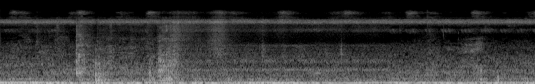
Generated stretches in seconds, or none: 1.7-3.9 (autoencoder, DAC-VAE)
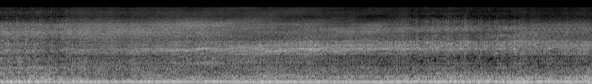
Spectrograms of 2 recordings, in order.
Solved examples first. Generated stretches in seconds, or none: 0.7-4.1 (autoencoder, DAC-VAE); 5.2-5.9

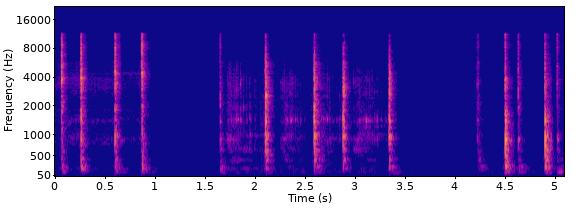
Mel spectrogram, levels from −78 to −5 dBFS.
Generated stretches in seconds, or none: 0.0-3.0 (autoencoder, DAC-VAE); 4.0-5.1

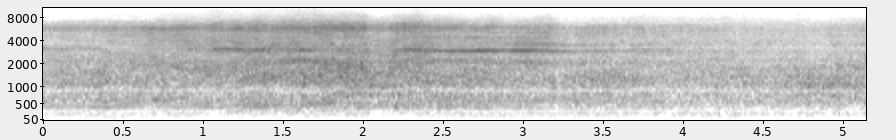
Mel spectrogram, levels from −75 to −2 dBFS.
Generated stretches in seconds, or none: 0.0-2.6 (autoencoder, DAC-VAE); 4.1-5.1

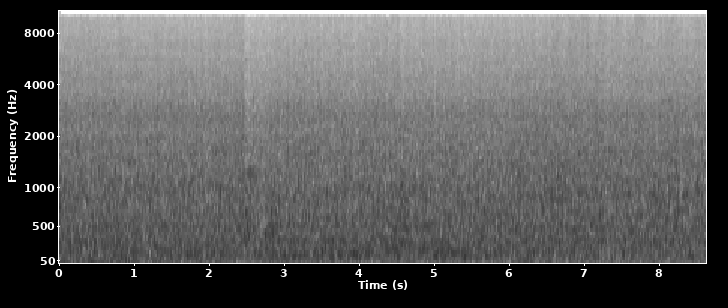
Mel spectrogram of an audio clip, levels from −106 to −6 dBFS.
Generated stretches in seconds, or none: 0.0-1.9 (autoencoder, DAC-VAE)

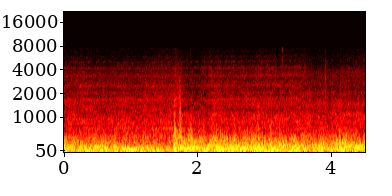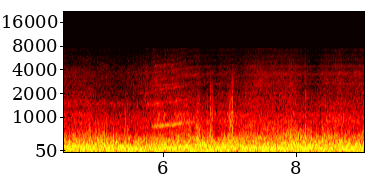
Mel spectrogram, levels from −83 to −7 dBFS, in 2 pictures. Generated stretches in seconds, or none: 7.1-7.7 (autoencoder, DAC-VAE)

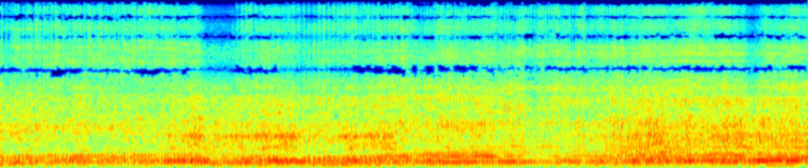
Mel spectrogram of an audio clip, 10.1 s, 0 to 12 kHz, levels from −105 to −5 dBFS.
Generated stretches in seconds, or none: 2.4-2.9 (autoencoder, DAC-VAE); 3.5-4.4

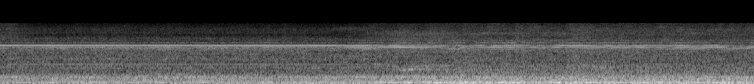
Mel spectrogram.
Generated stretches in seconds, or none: 0.0-4.7 (autoencoder, DAC-VAE); 7.1-7.5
